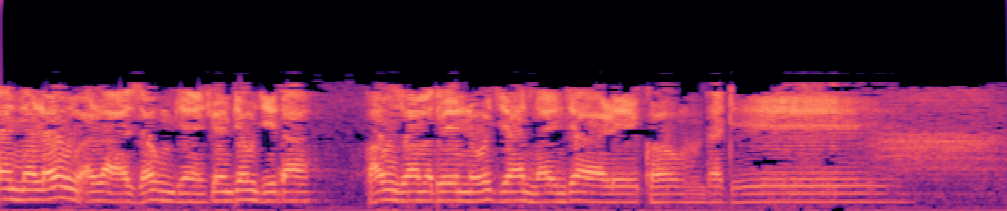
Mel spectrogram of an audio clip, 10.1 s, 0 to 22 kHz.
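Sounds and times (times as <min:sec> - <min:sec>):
man chanting: 0:00.0 - 0:10.0.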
